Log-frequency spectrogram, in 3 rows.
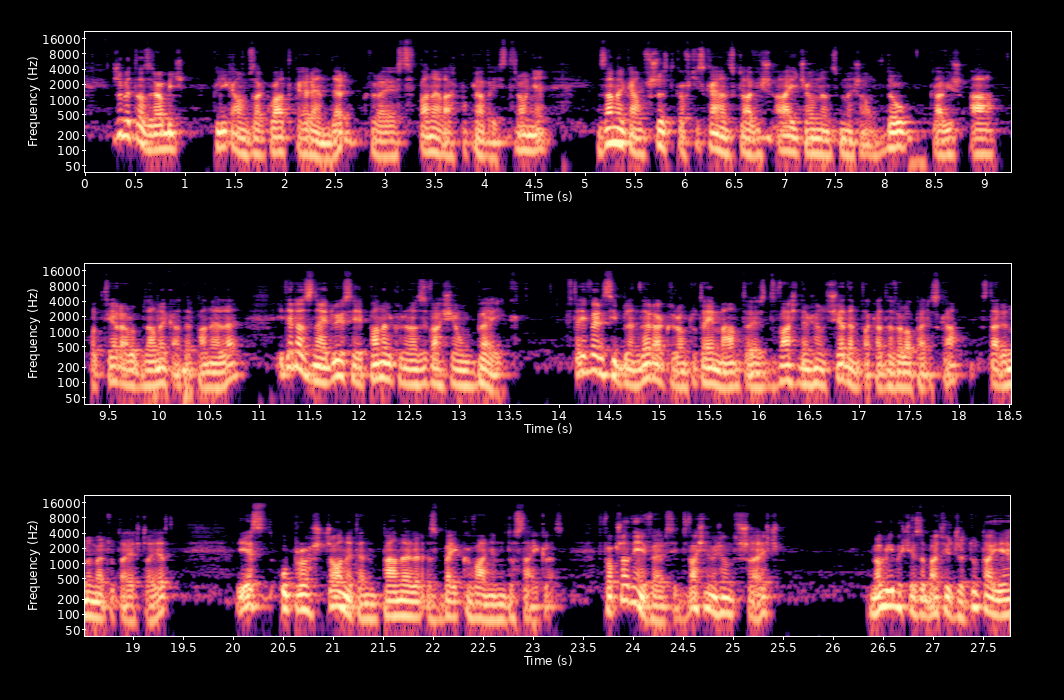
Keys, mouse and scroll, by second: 1.9 click, 7.1 a, 7.4 a, 8.6 a, 10.3 a, 10.6 a, 27.2 click.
